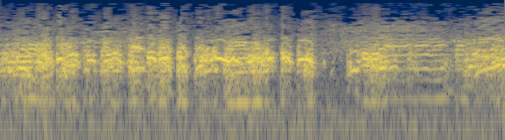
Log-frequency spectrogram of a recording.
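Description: A goose honks loudly in a rapid series of nasal calls, with a short break past the middle before the honking resumes. No voices are heard.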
